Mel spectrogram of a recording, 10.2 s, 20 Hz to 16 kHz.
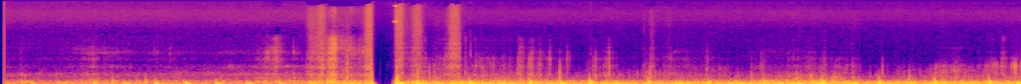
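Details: A woman's heartbeat recorded after a 30-second plank, through recovery and a breath hold: fast, steady, clear lub-dub thumps; normal heart sounds at a fast rate after exertion.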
